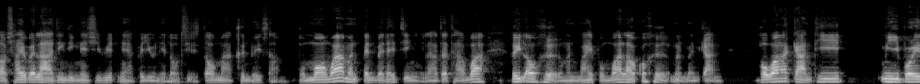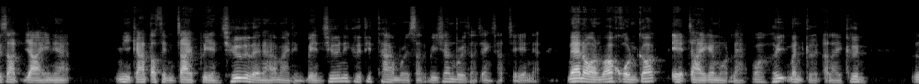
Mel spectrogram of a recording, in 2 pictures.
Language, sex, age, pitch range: Thai, male, 20-39, 100-120 Hz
